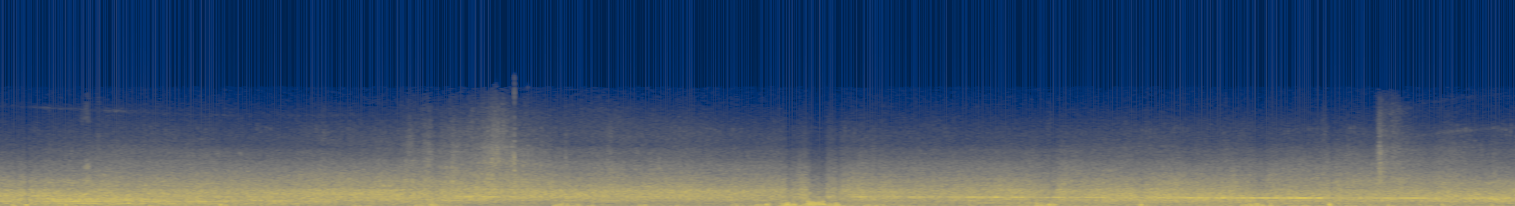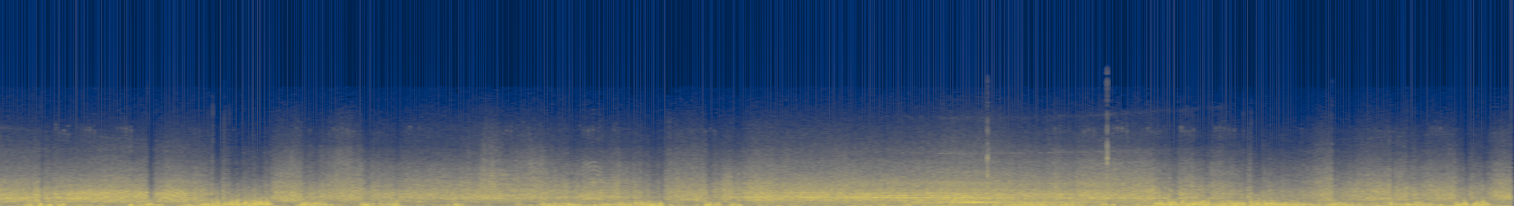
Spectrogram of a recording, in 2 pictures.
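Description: Outdoor ambience: a steady rushing noise with a faint distant engine drone whose pitch drifts slowly, and faint voices.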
